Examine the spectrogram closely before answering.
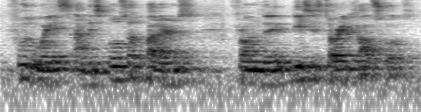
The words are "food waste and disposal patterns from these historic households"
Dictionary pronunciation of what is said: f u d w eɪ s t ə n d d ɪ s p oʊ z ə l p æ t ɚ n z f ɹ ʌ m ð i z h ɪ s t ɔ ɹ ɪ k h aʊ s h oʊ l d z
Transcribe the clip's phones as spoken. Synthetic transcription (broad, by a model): f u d w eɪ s ə n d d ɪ s p oʊ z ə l p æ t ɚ n s f ɹ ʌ m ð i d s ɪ s t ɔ ɹ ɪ k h aʊ s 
